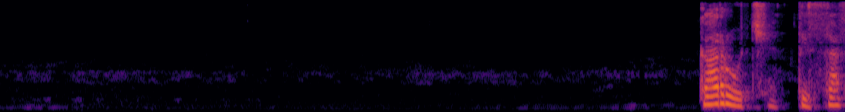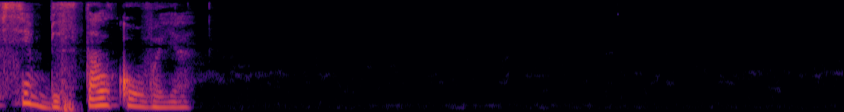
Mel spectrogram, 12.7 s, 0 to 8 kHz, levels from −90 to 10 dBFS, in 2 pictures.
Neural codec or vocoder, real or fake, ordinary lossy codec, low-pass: none; real; AAC, 32 kbps; 7.2 kHz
